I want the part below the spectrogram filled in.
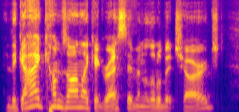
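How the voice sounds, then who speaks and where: A man's voice: medium pitch, very animated, fast talker, bright, forceful tone, no room sound. An American man in his thirties chatting casually as a podcast host, telling things in an informal, anecdotal way into a close microphone. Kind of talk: casual chat. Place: indoor room with brick wall. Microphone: close desk microphone on a video call.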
